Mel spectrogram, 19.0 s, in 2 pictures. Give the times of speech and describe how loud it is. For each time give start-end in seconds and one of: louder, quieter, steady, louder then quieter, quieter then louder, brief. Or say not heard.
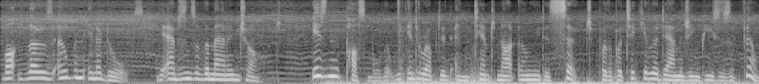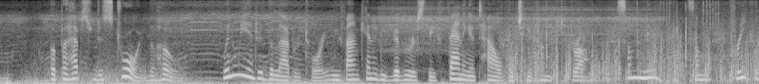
0.0-18.9 steady.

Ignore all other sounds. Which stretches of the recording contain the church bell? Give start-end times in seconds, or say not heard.
not heard.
